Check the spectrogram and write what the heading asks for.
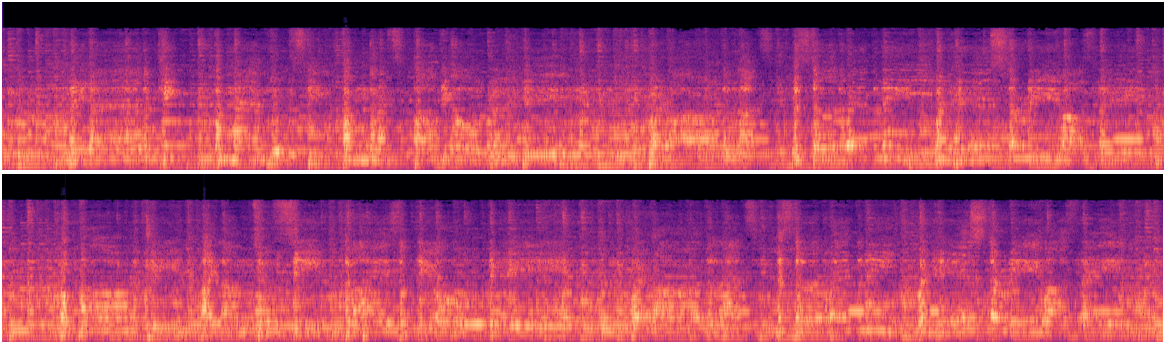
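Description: Live Irish folk band playing an instrumental break in a ballad: strummed acoustic guitars, a banjo, bass guitar and a flute carrying the melody, at an even, steady volume.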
